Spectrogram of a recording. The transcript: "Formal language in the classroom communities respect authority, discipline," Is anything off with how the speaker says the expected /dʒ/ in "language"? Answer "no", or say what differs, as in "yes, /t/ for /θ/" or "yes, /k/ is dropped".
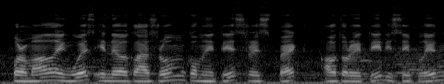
yes, /tʃ/ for /dʒ/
